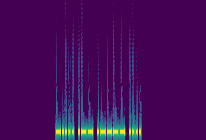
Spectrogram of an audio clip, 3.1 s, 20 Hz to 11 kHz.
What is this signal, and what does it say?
Morse code, heard as a keyed tone, about 52 wpm, 700 Hz. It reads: 6W1H
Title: Four Challenging Letter-Number Combinations 50wpm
